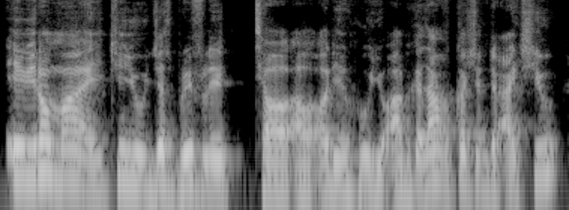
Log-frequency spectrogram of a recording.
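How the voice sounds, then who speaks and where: Male host, slightly higher voice, gravelly, friendly and hesitant. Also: a little fast. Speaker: show host. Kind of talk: interview conversation.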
